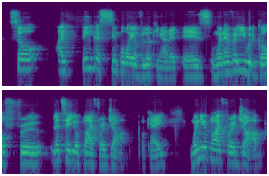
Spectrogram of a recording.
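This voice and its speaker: A man's voice: medium pitch, a bit bright. A young man from Romania, speaking as a guest over a video call, explaining at length and often checking in with "right?" and "okay?". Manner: explanatory, uses tag questions like "right?" and "okay?". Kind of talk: casual video-call interview.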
